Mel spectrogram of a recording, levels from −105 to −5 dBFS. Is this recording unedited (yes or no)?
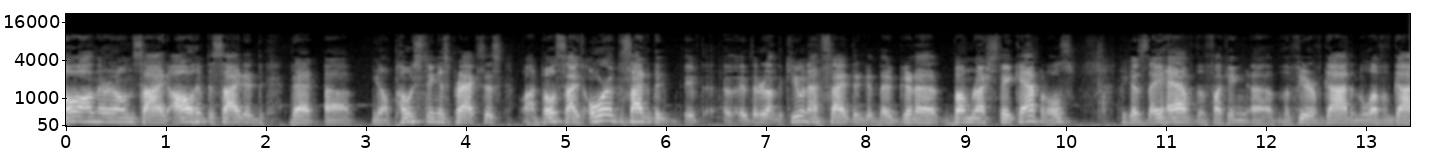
no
